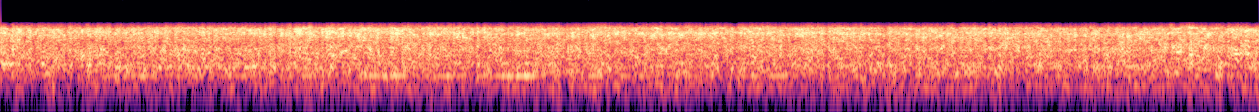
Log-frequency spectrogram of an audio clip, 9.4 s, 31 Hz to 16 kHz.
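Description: Taiwan High Speed Rail 700T high-speed train rolling along the platform as it slows to a stop on arrival: a steady rumble and hiss of the passing cars with a faint steady hum, heard through a phone's microphone.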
